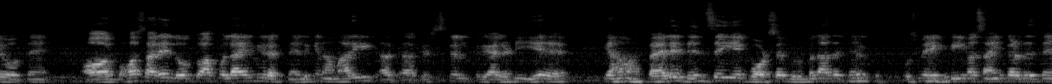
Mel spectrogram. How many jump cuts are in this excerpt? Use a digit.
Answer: 0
